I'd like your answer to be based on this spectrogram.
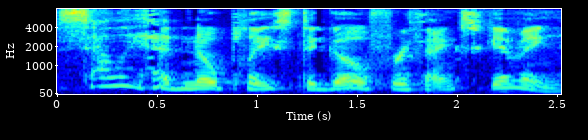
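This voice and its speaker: Here a man uses a put-on character voice. His pace is moderate. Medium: read story.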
